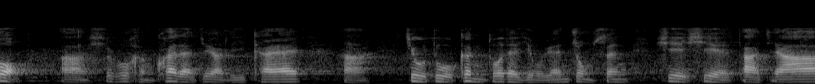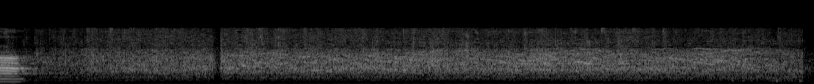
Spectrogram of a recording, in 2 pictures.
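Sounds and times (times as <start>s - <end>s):
speech: 0.1s - 8.7s
applause from a large crowd: 8.2s - 16.2s.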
